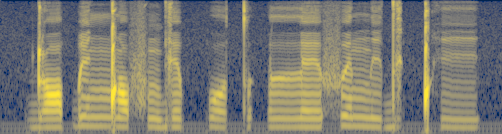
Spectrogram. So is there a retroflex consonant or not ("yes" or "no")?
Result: yes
